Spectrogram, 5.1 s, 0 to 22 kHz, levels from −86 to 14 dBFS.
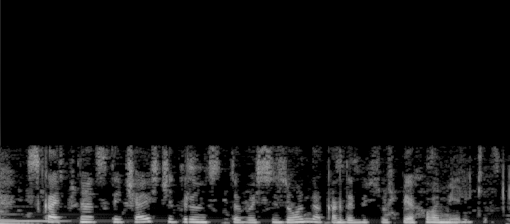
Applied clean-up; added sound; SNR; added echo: classical method spectral subtraction.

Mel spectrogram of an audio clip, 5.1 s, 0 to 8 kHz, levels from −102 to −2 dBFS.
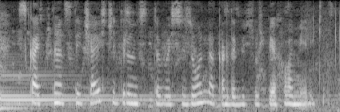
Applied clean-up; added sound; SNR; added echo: none; Guitar; 6 dB; none.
